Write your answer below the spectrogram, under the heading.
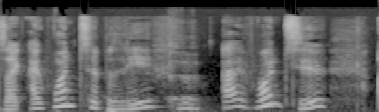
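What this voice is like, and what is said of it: Put-on British accent. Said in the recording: “Not that he's British. I don't know why I hear that accent.”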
